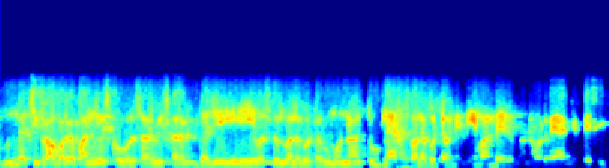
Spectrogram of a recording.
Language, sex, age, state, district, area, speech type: Telugu, male, 18-30, Telangana, Komaram Bheem, urban, conversation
